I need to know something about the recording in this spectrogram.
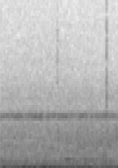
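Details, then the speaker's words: Turbocharged rotary-engine ATV that stopped making boost: steady high whine over the engine's low rumble without pitch change; turbo suspected failed, shaft has end play and slop, still spins, cause unconfirmed. "i think our turbo's done for moment of truth guys i mean it's still there there's definitely end play"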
